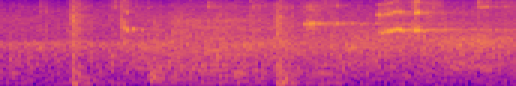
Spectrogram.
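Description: Table tennis rally: a few sharp knocks of the ball off bats and table mixed with thuds of players' feet on the court floor, with a brief high shoe squeak near the end, over a murmur of voices in the hall.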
